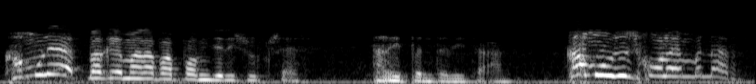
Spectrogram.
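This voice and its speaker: A man voicing an angry father who scolds his spoiled son and shouts at him, from a lo-fi sermon recording. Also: extremely high pitch, huge pitch swings, very fast, husky, pitched above the performer's own voice, heavily acted. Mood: scolding. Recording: narrow phone-like lo-fi audio.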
